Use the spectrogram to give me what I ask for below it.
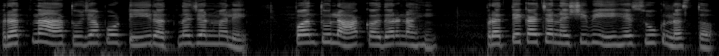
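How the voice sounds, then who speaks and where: A wise, gentle middle-aged aunt who comforts and firmly corrects her nephew, as a woman storyteller plays her. Her slightly high voice stays soft and patient. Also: steady tone, a little slow. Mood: tender.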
